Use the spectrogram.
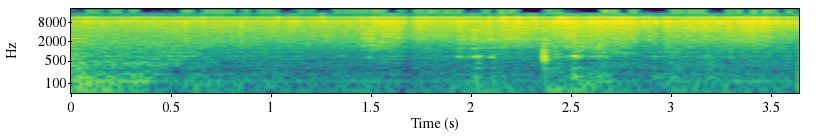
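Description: Cabbage and the white parts of scallions sizzle loudly in a hot pan, a dense, steady hiss with a faint clink of a utensil midway.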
